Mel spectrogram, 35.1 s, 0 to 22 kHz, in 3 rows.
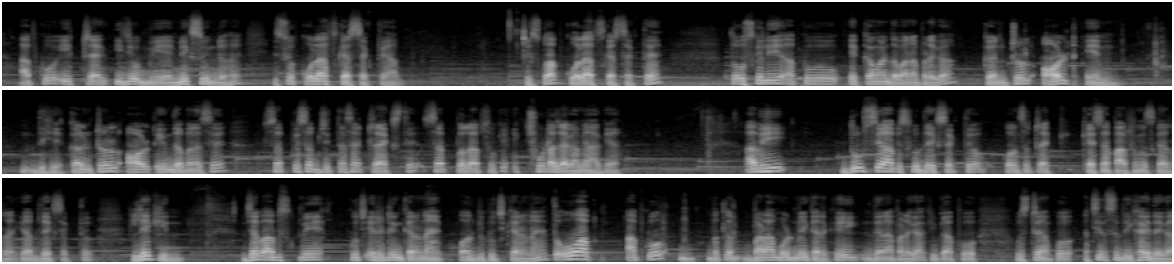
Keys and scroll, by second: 10.9 ctrl+m, 30.0 ctrl+m.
